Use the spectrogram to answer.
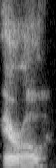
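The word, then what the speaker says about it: AARO: statement like that about Arrow that's how we pronounce the acronym NOW Arrow um that statement may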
